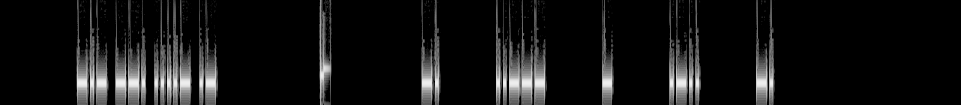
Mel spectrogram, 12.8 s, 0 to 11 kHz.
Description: Morse code, heard as a keyed tone, about 27 wpm, spaced as for 10 wpm, 700 Hz. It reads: KG4AN 2TLN
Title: USA Call Signs - 6x Character Spacing - 28wpm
